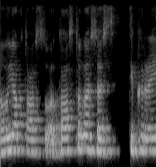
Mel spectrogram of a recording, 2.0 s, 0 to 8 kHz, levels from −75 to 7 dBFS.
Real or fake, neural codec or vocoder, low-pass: real; none; 7.2 kHz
